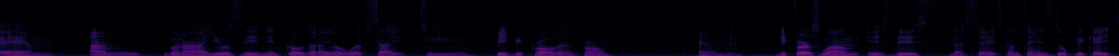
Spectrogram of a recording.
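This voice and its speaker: Speaking very slowly with long, frequent pauses, a man with a non-native accent keeps a fairly low pitch and a monotone, flat intonation. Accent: non-native English speaker. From Nicaragua. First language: Spanish. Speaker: software developer. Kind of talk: coding tutorial. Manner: hesitant, many fillers.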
